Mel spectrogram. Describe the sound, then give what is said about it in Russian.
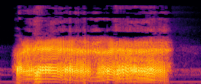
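A strained, rasping wheeze forced involuntarily out of a man's belly, one loud sustained guttural sound of about two seconds whose pitch wavers and dips before it cuts off abruptly, with no talking. “Рот скривился в гримасе, и хрипящий звук невольно вырвался из его чрева.”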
